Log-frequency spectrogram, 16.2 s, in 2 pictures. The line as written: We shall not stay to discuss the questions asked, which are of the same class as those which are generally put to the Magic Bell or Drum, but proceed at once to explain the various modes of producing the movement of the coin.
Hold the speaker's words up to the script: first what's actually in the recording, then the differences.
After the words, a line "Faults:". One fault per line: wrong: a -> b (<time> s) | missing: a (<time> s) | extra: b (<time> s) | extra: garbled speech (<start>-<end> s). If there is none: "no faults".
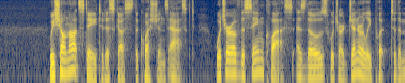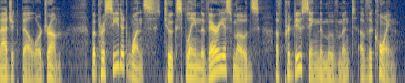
We shall not stay to discuss the questions asked, which are of the same class as those which are generally put to the Magic Bell or Drum, but proceed at once to explain the various modes of producing the movement of the coin.
Faults:
no faults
